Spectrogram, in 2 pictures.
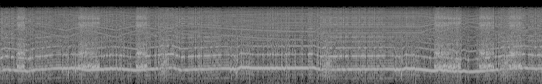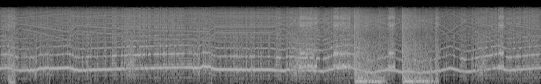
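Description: A video game race car engine buzzes steadily, its pitch rising and falling with speed.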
